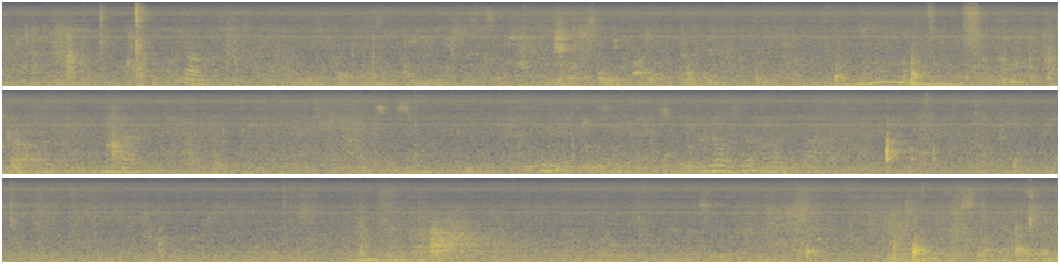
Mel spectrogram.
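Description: Quiet, indistinct chatter of people in a room, with a few scattered clicks and knocks over a steady hiss.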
